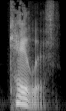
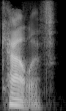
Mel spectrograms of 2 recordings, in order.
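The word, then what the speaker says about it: caliph: got a new leader known as a kff or cff either pronunciation is acceptable in English I'll just use caleff going forward the new caleff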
